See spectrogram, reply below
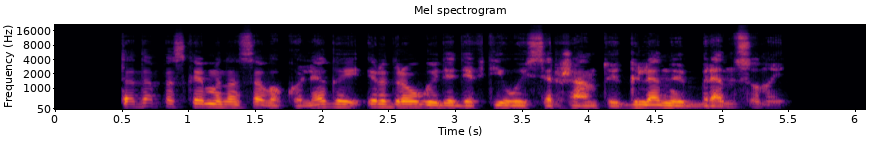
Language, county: Lithuanian, Vilnius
